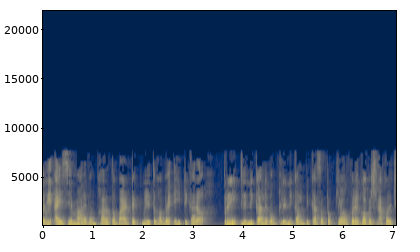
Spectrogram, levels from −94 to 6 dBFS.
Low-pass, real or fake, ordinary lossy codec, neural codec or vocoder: none; real; none; none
